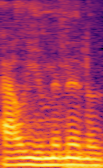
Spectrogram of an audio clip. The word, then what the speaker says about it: aluminium: Honey, it's pronounced aluminium. Aluminium, because that's what it's called.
